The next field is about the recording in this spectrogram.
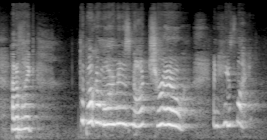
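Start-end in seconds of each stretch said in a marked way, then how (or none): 0.5-2.8 put-on screaming, higher and louder. Retelling telling a spouse through the bathroom door, imitating own past scream. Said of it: "screaming it".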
